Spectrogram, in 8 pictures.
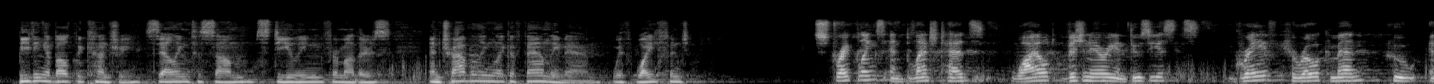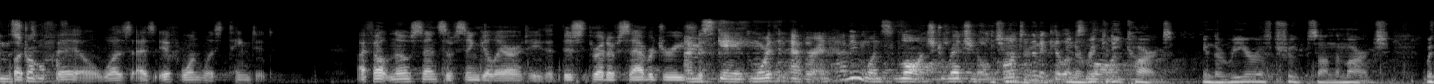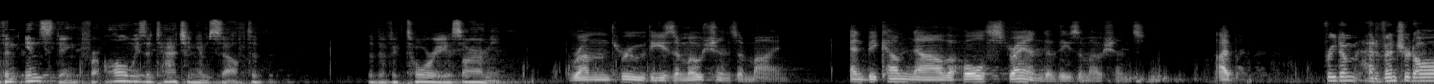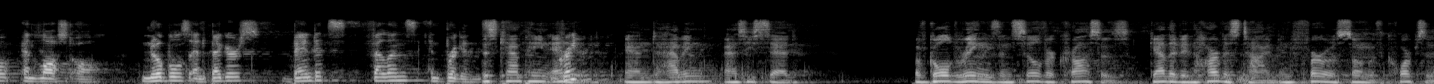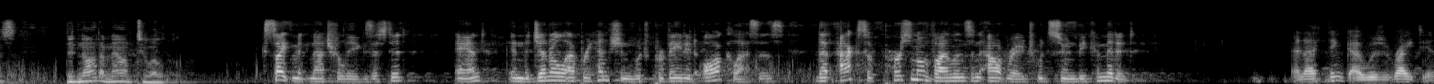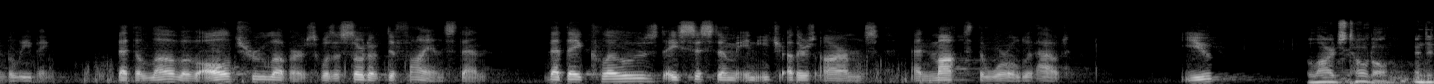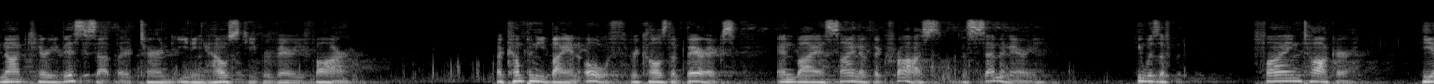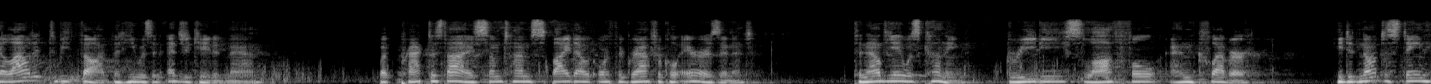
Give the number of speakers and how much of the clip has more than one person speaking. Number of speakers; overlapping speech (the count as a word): four, about 3%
